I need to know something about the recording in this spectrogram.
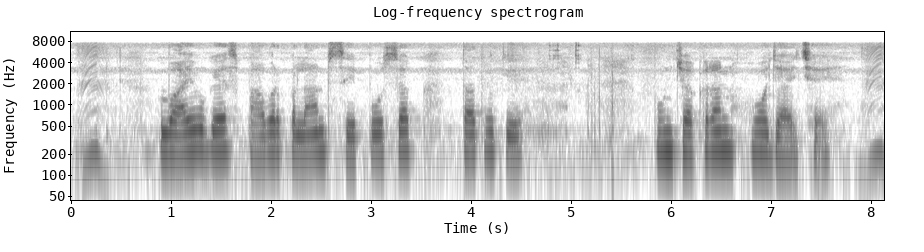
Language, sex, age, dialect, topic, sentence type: Magahi, female, 36-40, Western, agriculture, statement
